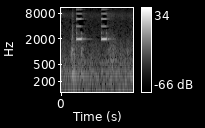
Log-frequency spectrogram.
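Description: A kitchen microwave oven is keyed in for a two-minute cook time while making a chocolate mug cake: two short electronic beeps about half a second apart, clear and close.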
